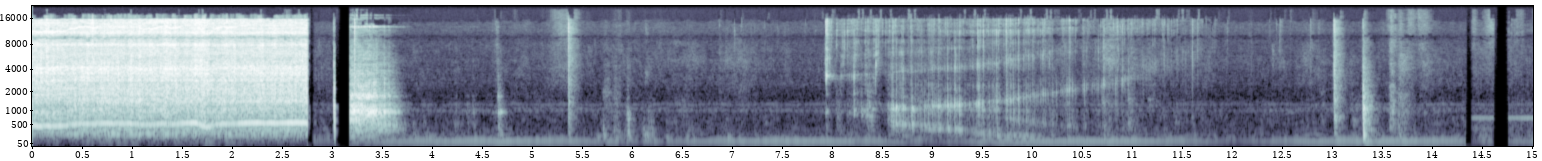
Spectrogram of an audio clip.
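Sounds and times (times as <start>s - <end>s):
smoothie gurgling pour: 8.0s - 11.7s.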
